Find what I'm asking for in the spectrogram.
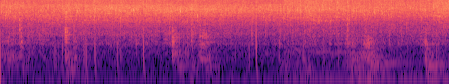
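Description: Spiced boneless, skinless king salmon fries in olive oil in a high-sided pan, giving a steady close hiss of sizzling with small pops and crackles scattered throughout and no voices.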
